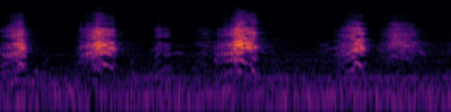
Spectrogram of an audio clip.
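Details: Macaw parrots at feeding time giving harsh, raspy squawks, five loud broadband bursts spaced about a second apart, with faint low background hum between calls.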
